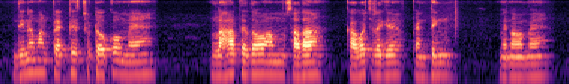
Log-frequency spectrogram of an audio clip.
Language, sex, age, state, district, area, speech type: Santali, male, 30-45, Jharkhand, East Singhbhum, rural, spontaneous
